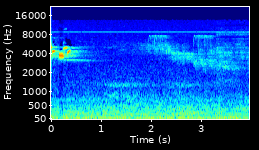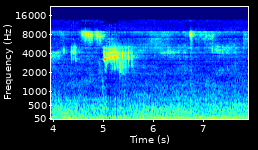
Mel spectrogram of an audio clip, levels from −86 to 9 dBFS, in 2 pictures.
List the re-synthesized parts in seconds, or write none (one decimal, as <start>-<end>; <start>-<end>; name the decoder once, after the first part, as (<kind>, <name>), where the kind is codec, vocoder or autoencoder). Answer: 3.3-7.9 (codec, SNAC)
